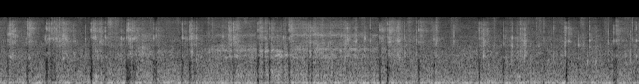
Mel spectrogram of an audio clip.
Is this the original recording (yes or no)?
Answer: no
